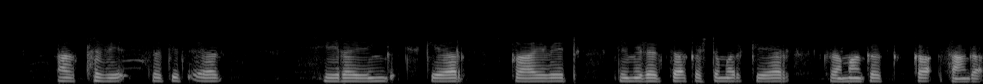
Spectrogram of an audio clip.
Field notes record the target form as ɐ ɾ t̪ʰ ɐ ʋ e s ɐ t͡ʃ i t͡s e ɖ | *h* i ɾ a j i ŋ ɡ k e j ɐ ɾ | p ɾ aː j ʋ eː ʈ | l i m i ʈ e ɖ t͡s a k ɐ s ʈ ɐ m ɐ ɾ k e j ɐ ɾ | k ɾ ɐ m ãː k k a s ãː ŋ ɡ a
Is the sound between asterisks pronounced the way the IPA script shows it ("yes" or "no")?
yes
